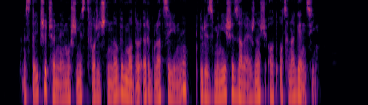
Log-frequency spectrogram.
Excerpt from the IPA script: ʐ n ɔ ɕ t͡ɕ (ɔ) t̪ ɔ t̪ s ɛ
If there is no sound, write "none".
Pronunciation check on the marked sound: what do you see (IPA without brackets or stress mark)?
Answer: ɔ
